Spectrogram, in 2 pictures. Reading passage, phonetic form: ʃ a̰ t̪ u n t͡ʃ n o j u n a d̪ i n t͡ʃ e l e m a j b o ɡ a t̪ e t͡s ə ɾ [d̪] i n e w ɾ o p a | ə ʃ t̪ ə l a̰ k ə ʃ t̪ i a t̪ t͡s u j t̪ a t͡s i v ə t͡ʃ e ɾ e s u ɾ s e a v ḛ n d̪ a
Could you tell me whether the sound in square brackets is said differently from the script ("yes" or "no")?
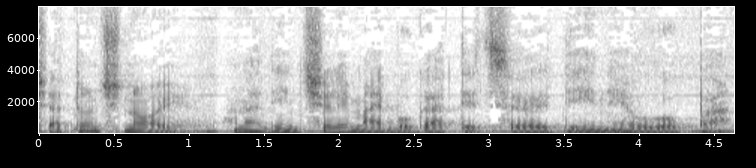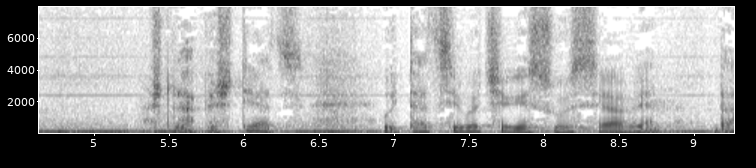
no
